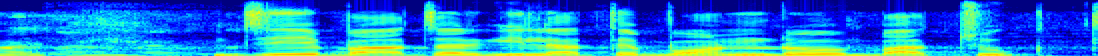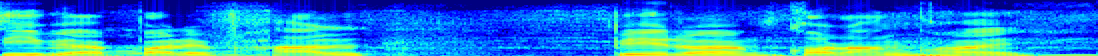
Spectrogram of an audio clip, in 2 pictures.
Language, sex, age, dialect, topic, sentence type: Bengali, male, 18-24, Rajbangshi, banking, statement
